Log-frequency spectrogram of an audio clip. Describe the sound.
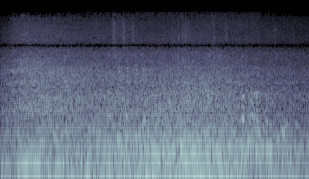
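Steady, dense rumble of idling engines and vehicle noise in a bus garage in South London, with a low droning hum throughout and faint indistinct voices in the background.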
